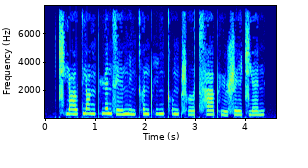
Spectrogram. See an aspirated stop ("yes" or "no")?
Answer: yes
